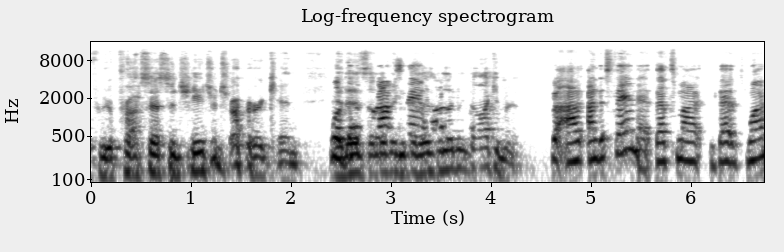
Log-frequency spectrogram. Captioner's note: laugh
